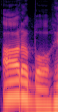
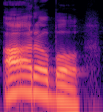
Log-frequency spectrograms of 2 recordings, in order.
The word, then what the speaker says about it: Audible: Audible se escribe o se dice en español, un disparate. Se dice Audible, gente. Audible. Lo ahora con el inglés de este.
